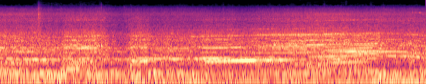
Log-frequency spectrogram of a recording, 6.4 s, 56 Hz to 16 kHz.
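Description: BMW E46 M3's S54 straight-six engine heard from inside the cabin under hard driving. The revs climb, break off briefly about two seconds in as at a gear change, then build again.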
